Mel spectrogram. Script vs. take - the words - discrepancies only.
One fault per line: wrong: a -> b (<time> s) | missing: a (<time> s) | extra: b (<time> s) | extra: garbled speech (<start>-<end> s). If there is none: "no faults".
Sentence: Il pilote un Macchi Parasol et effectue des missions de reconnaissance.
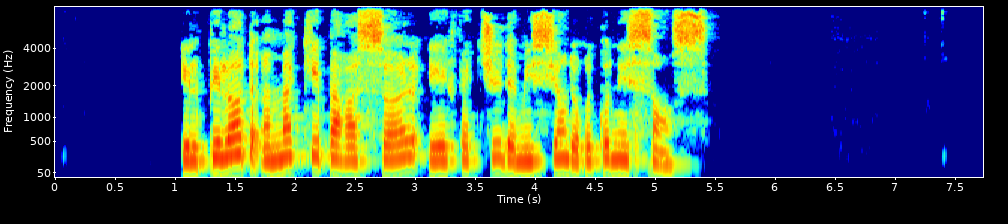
no faults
